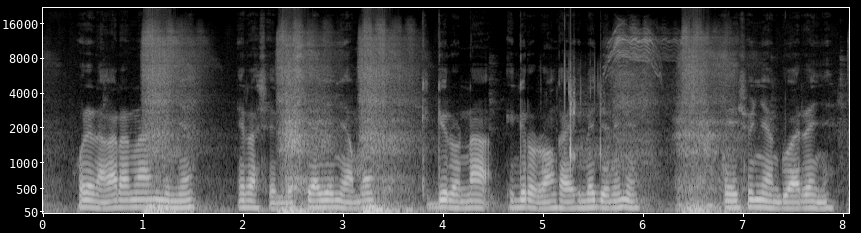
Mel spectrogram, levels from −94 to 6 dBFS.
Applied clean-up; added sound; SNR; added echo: none; Breathing; 6 dB; none.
